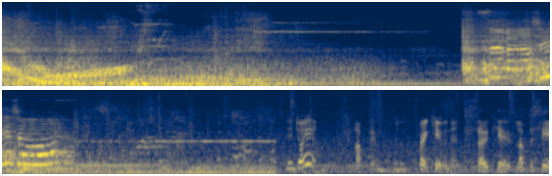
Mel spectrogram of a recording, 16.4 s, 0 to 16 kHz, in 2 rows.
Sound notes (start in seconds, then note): 7.7 character speaking Japanese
